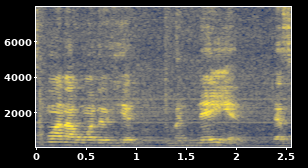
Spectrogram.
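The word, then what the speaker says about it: Manaen: Manaean, that's how you pronounce his name.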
